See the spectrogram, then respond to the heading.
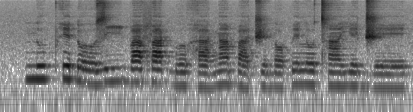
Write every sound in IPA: nu˦ pʰɪ˦ɗoː˨ ziː˦ba˦fa˦ ɡ͡bo˨ha˨ŋã˦pa˨ t͡ʃɪ˨nɔ˨pɪ˦ lo˦tʰã˦je˦ d͡ʒeː˦

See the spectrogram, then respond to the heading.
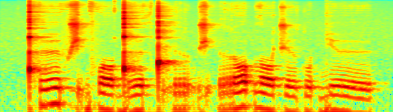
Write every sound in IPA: ǃʰʉːfʒḭɡfoː ɡ͡ǃʉːθǃḭ rṵʒḭʔ roːʔðoːt͡ʃʉːtʷɨːʔ bʲʉː

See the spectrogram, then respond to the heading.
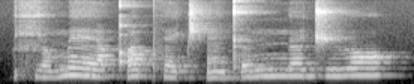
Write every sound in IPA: fʲɔ˨mɛː˦˨qʼu˧ pʰɛ˨t͡ʃʼɛ̃˨kʼə˧ nːœ˦ d͡ʒy˧lɔ˦

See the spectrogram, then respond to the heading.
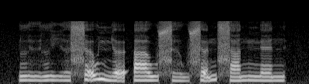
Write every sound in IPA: lɨ̤˨˩li̤˨˩ə̯sə̰˧˥w ɲə̰ː˧˨ʔa˧w sə̤˨˩wsə̰˧˥n sa˨˦nŋɛ˧n

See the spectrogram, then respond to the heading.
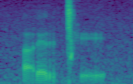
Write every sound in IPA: a̰˩ɾɛ˨˦rǀʰḛ˩

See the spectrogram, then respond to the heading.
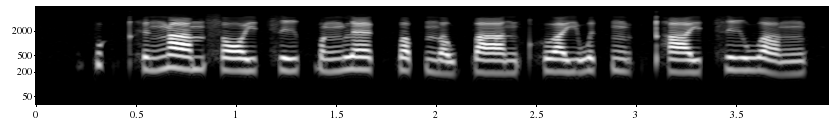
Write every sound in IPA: pʊ˥k̚t̪ʰɪ˨˥ŋaː˧msɔː˨j t͡siː˨˥p̚ɐ˨˥ŋlɛː˥k̚ pɐ˥p̚n̪ɐ˨˥wpaː˧n kʷʰaː˧jwɪ˥k̚ŋɐ˧k̚t̪ʰaː˧j t͡siː˥wɐ˨˧ŋ

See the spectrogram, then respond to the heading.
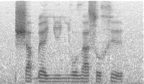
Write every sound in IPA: ʃaɓɛʎi ʎo ðasʊxɪ

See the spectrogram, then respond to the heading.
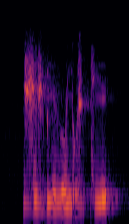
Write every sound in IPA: ʒeʒɾʲeðʊ jʊʒkʲe

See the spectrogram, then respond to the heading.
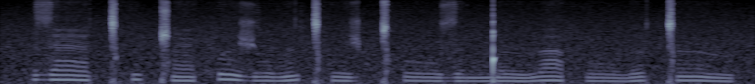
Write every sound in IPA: zæː˥˩ ǀʰɯ˥˩ǁæ̃˨˩ fəː˥˩ ʒo˨˩lə̃˥˩ǀʰɘː˨˩ʒ ǀʰoː˨˩zə˨˩ŋ͡ǃə˞˨˩ ɹa˥˩ foː˨˩lə˞˥˩ǀə̃˥˩ɹ

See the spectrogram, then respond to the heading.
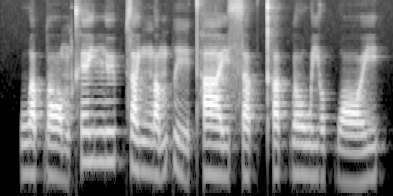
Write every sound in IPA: wɐ˨p̚lɔː˨˩mkʰe˥j n̪yː˥p̚sɐ˧j ŋɐ˨˥mpiː˨˩t̪ʰaː˨j sɐ˨˥k̚ t̪ʰɐ˧k̚lo˧w jʊ˨k̚wɔː˨˧j

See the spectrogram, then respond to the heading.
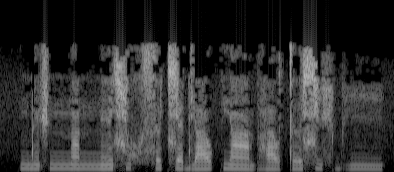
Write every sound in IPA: ndẽʃnːãnːẽ ɕuxsɘt͡ɕɛdjao̯ kjã bʱao̯tɘ ɕixbʱi

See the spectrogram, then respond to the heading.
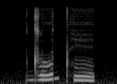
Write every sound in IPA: dlʊd pʰɪ

